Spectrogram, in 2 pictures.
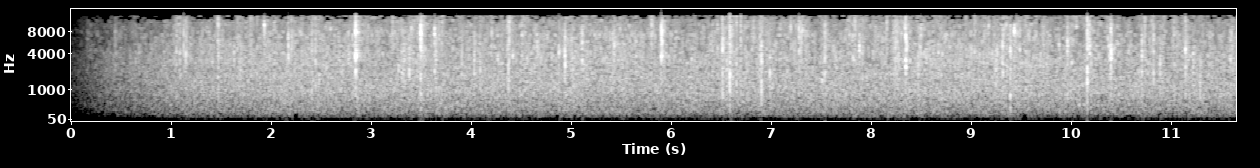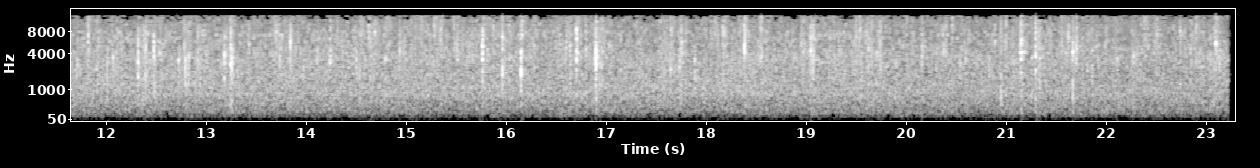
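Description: Steady rain with frequent sharp clicks of individual drops. It fades in over the first second or so and cuts off suddenly at the end.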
